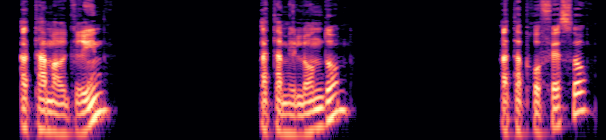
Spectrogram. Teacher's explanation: can you hear how the voice rises at the end of a question just as it does in english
